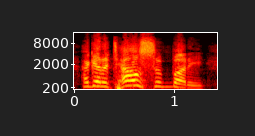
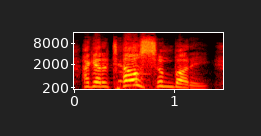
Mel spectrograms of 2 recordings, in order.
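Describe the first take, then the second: The two takes are said the same way.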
